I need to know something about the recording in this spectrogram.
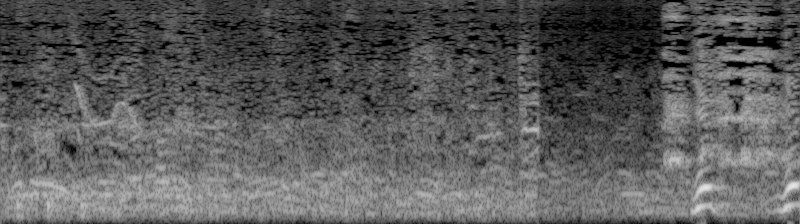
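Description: Roosters crowing and chickens calling amid the chatter of a crowd. A louder voice comes in near the end.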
